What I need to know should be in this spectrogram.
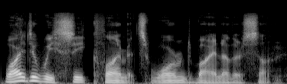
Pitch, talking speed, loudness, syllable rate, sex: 95 Hz, 190 wpm, -18 LUFS, 5.3 syllables/s, male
